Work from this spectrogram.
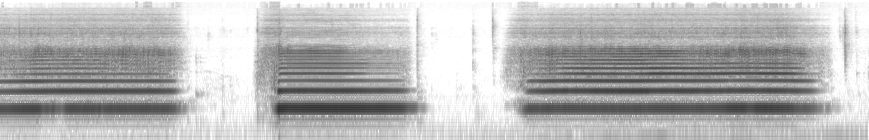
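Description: A saxophone plays middle E flat using a flute F sharp fingering with the octave key held, giving a stuffy, odd tone; three sustained notes, each a couple of seconds long, separated by short silences, played close and clear.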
